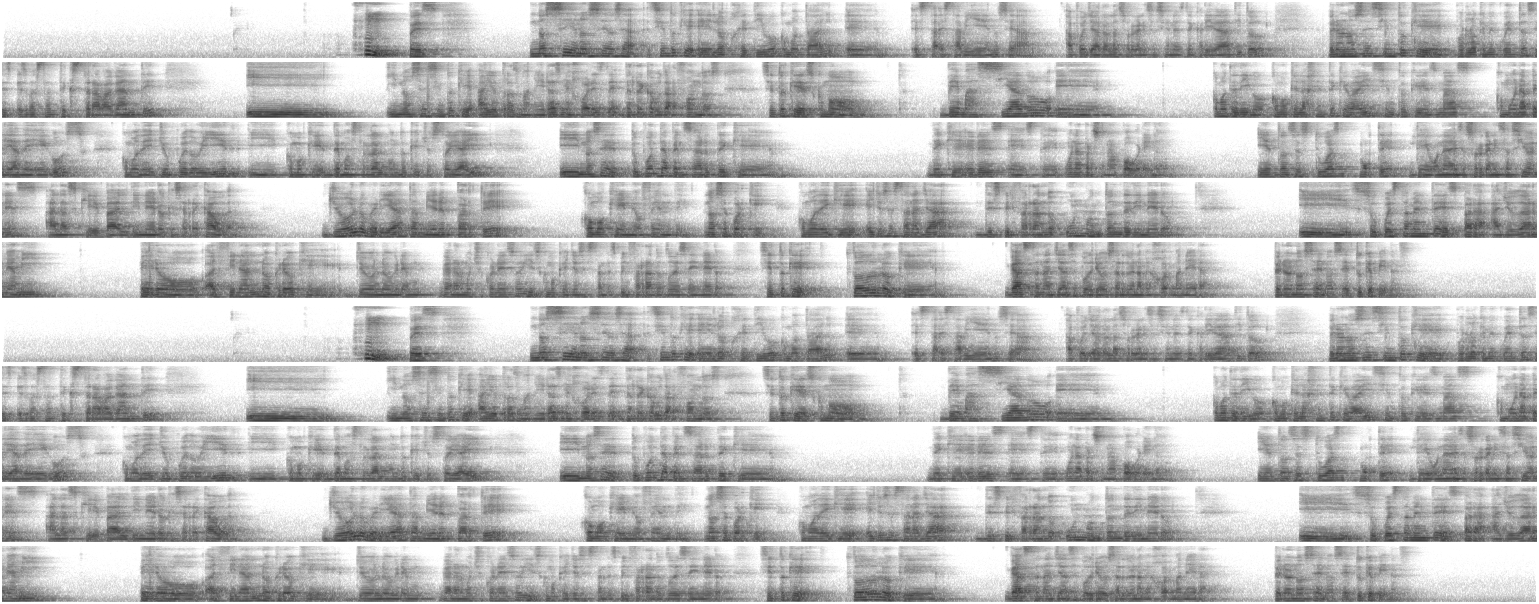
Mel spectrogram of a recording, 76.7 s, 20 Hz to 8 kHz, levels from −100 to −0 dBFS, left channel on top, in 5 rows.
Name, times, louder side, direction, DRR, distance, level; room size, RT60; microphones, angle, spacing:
voice 1, 3.5-4.6 5.3-10.4 10.6-12.9 13.3-16.9 17.8-18.6 19.2-24.0 24.7-26.5 27.5-30.0 30.3-31.5 31.9-35.5 36.3-38.6 39.9-42.4 43.2-48.4 49.2-51.1 51.9-53.7 54.0-57.8 59.0-61.8 62.8-68.6 69.0-69.5 69.9-70.8 71.4-73.5 74.1-75.4, left 1 dB, 25° left, 5 dB, 1.2 m, -31 dB
20.5 x 7.1 x 4.6 m, 0.69 s
head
